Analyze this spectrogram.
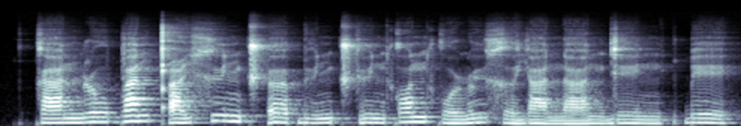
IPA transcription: k a˩˧ n ɭ o˧ b a˥ n qʼ i˩˧ x y˥˧ n t͡ʃʼ œ˧ ɓ y˩˧ n t͡ʃʼ y˧˩ n k ɔ˥ n k o˩˧ ɳ y˥ x ə˩˧ j a˧˩ n a˩˧ n ɡ e˧˩ n | ɓ e˧˩

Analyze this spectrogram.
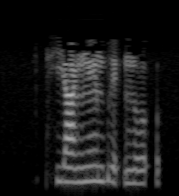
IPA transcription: t̪ʰ j a˧ ŋ ẽ˦ b e˨ ʔ n̪ o˨ ʔ

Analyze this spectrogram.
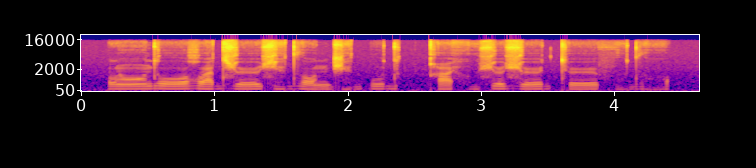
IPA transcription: l ɔ̃ː˨˦ d oː˨˦ ʁʷ a˨˦ d ʑ øː˨˦ ɕ ɛ̤˨˦ d ð ɔ˨˦ n d͡ʒ ɛ̤˨˦ d p u˦˥ d | qʰ ɛ˨˦ h ṳ˨˦ ɕ ø˦˥ ʑ øː˨˦ d tʰ øː˨˦ f o̤˨˦ d ð ɔ̤˨˦

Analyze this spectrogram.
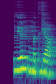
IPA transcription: lʲ ɜ ŋ ə ŋ͡m a t ɡʲ ɑ

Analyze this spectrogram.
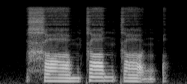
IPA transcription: x aː˨˩ m k a˧ n k a̰˧˨ ŋ ʔ

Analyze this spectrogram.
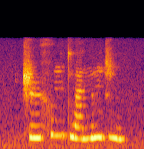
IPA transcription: ʈ͡ʂ ɻ̩˧˥ x ʊ˥ ŋ t̪ w a˧˥ n ʊ˥ ŋ ɕ i˨ ŋ

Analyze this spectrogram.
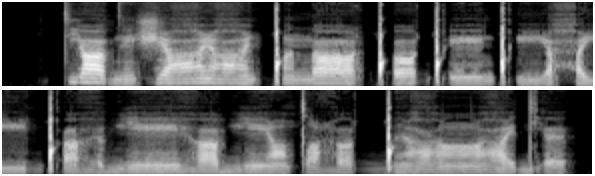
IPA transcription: t j ɒ d ẽ ʃ e ʕ ĩ ʕ ĩ ǃ ɔ̃ n ɒː ǃʼ ɔ ǃʼ ẽː ǃʼ iː ħ iː ǃʼ ɒ ɦ ə bʲ ẽː ɦ ɒː bʲ ẽː tˤ e ɦ ɔ ɡ͡ǃ ə̃ ʕ ɔ̃ː ʕ e d j ə

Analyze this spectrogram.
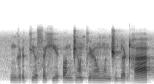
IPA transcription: ŋ ɡ y ɽ y kʲ o s ə˞ xʲ ø ʔ ɔ n d͡ʒ ɔ̃ kʲ o ɭ õ v õ n d͡ʒ u ʎ ɔ ɖʱ a

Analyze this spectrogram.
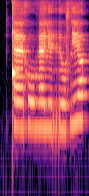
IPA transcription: ǃ ɛː x oː ɦ ɛː lʲ ɘː rʲ oː s lʲ eː ɐ̯

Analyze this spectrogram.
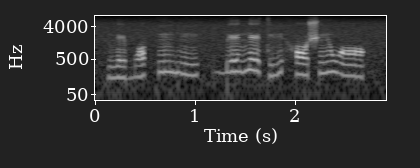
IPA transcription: n e˨ b ɔ˧ k ĩ˦ b ĩ˧ | ɡ͡b e˦ n e˦˨ t i˨˦ h ɔ˧ ʃ ĩ˦ w ɔ̃˧

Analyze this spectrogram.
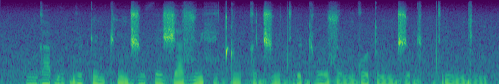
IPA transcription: ŋ ɡ a ɓ u ɓ ɨ ʈ ĩ ɖ ʈʰ ĩ d͡ʒ ʉ θ e ʒ a z ʉ fʲ u d ʈ u ɡ ɐ d͡ʒ ʉ d r ɨ ɖʱ ɵ z o ŋ ɡ o ʈ ũ n d͡ʒ ɵ ɖ e ʈ d r ɨ ŋ ɡ i

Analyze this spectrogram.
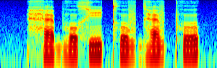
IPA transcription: h æ bʱ o x i kʰ ʊ v ɡʱ æ v pʰ ʊ

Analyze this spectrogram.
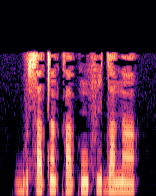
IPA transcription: ɡ͡b u˨ s a˨˦ t ã˦˨ k a˨ k ũ˧ f i˧ d a˧ n ã˧

